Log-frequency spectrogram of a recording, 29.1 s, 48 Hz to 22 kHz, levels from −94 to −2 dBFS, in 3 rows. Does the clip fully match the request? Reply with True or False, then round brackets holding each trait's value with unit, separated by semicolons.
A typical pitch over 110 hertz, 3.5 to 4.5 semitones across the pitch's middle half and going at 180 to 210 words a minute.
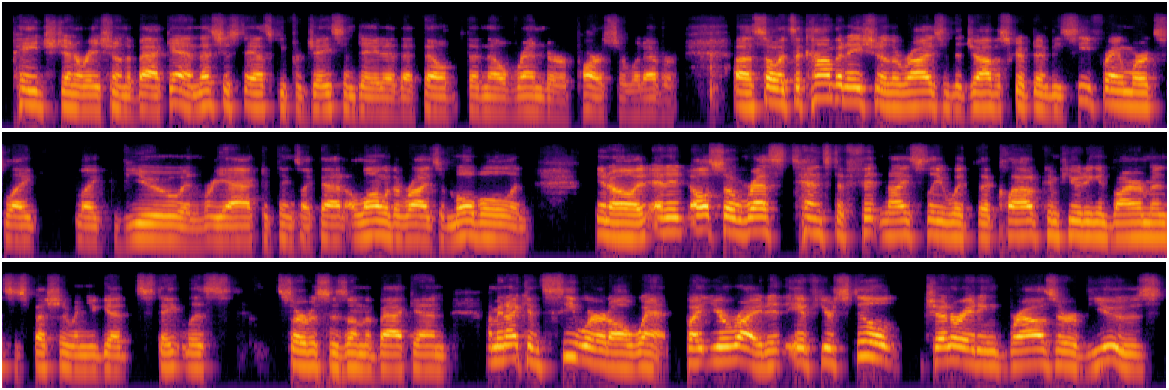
True (140 Hz; 4.1 semitones; 190 wpm)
